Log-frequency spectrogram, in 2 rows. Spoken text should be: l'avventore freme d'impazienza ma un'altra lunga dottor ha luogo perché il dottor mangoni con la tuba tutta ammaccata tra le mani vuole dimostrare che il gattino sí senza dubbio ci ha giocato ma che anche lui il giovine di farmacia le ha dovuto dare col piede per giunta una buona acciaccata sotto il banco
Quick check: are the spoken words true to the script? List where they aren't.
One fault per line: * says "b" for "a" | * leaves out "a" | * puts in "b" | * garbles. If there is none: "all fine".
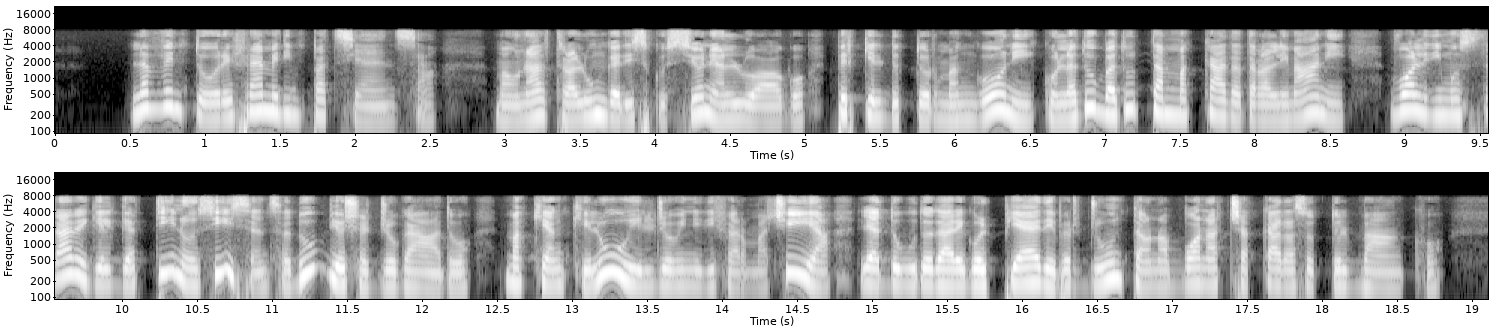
* says "discussione" for "dottor"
